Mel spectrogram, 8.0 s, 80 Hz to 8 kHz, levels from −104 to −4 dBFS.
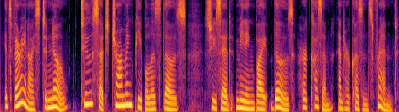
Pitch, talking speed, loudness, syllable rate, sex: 195 Hz, 165 wpm, -18 LUFS, 4.3 syllables/s, female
